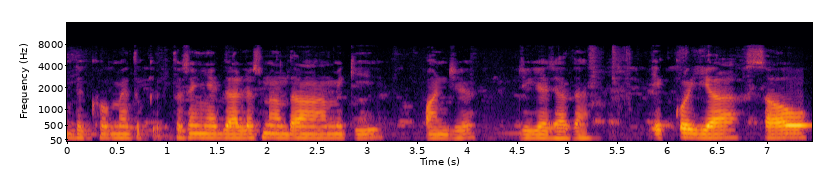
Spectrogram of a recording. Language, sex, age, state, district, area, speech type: Dogri, male, 18-30, Jammu and Kashmir, Udhampur, rural, spontaneous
